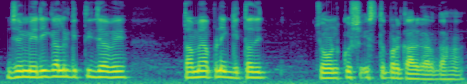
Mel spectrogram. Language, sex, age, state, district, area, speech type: Punjabi, male, 18-30, Punjab, Amritsar, urban, spontaneous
